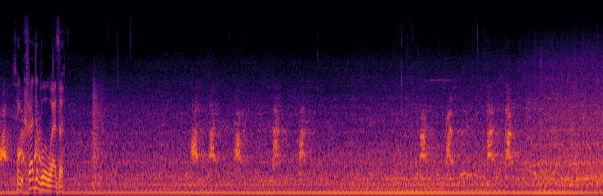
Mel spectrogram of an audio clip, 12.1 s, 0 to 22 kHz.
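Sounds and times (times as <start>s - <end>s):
dog yapping: 0.0s - 0.9s, 3.8s - 6.3s, 8.4s - 10.4s
boat engine running: 0.0s - 12.0s.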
